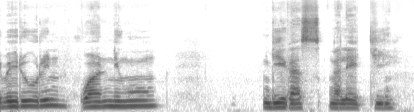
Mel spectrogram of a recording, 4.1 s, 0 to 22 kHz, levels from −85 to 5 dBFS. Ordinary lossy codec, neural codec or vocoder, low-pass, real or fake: none; vocoder, 44.1 kHz, 128 mel bands, Pupu-Vocoder; none; fake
